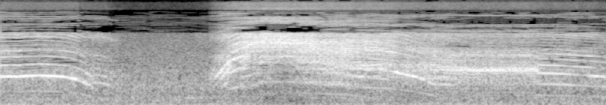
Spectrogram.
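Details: Two cats calling back and forth: a short falling meow, a brief pause, then a loud, long, drawn-out wailing meow that wavers and slowly drops in pitch.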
